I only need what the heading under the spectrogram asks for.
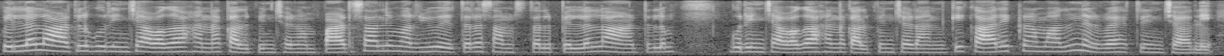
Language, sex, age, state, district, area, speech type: Telugu, female, 60+, Andhra Pradesh, N T Rama Rao, urban, spontaneous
